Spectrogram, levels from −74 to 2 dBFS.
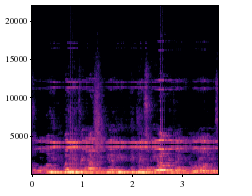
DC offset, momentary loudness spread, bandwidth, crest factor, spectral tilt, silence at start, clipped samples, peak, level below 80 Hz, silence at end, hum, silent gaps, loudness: under 0.1%; 9 LU; 13 kHz; 12 dB; -5 dB/octave; 0 s; 0.3%; 0 dBFS; -62 dBFS; 0 s; none; none; -12 LUFS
